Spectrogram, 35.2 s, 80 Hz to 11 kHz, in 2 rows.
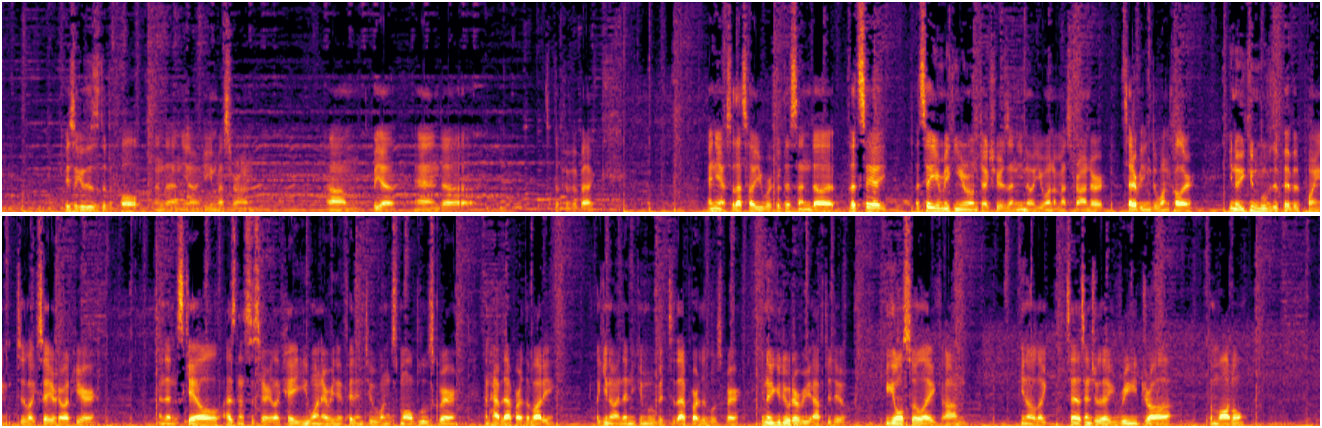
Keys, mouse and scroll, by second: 8.8-19.5 drag, 21.1-22.6 typing, 22.2 click, 23.3 click, 23.8 KP_0, 24.1 KP_Decimal, 24.3 KP_5, 24.9-35.1 drag.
